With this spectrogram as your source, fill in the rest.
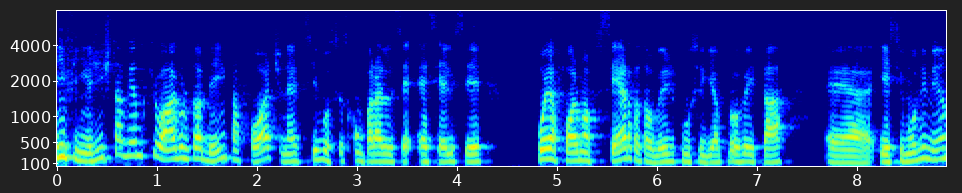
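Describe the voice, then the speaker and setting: A man with fairly high pitch speaks at a moderate pace with lively intonation. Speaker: stock market analyst. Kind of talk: technical analysis livestream. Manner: halting, many fillers.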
